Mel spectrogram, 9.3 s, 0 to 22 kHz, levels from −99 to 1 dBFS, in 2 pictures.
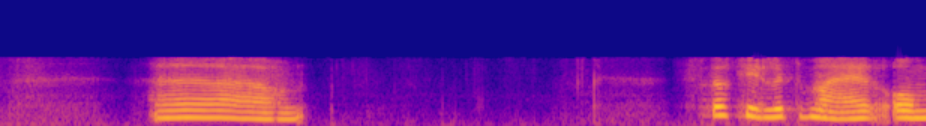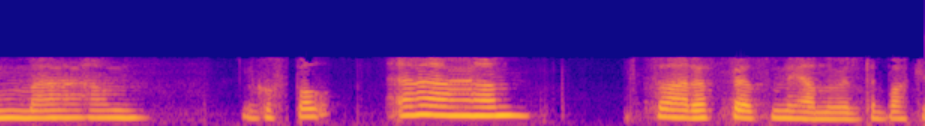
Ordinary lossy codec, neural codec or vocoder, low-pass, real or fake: AAC, 16 kbps; codec, 16 kHz in and 24 kHz out, 0.6 kbps, FocalCodec, streaming, 4096 codes; 7.2 kHz; fake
